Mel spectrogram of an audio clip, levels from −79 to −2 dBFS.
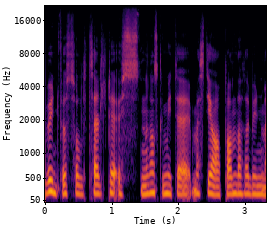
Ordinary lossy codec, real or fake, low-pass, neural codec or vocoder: none; real; none; none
